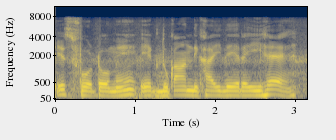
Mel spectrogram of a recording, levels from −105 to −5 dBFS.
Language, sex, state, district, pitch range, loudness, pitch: Hindi, male, Mizoram, Aizawl, 115-125 Hz, -15 LUFS, 120 Hz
